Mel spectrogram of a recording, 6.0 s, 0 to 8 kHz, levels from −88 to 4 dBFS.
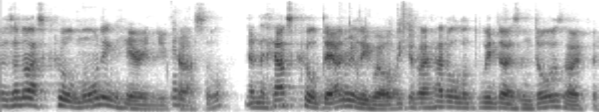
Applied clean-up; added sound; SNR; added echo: neural mask model DeepFilterNet 3.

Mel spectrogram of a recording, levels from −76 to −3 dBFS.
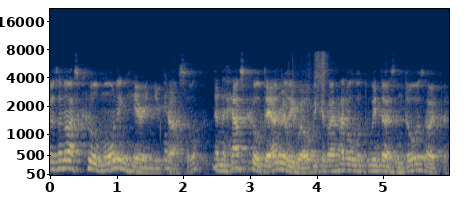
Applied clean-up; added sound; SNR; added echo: none; Bicycle; 19 dB; reverberation time 0.9 s.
